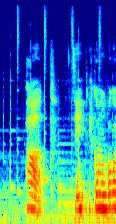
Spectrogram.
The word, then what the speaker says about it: pâte: A con un sombrerito, si es una A circunflex, va a ser el sonido A, A, más cerrada en la parte trasera de la boca. Si quiero decir pasta en francés, va a ser así, pâte, pâte, pâte.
